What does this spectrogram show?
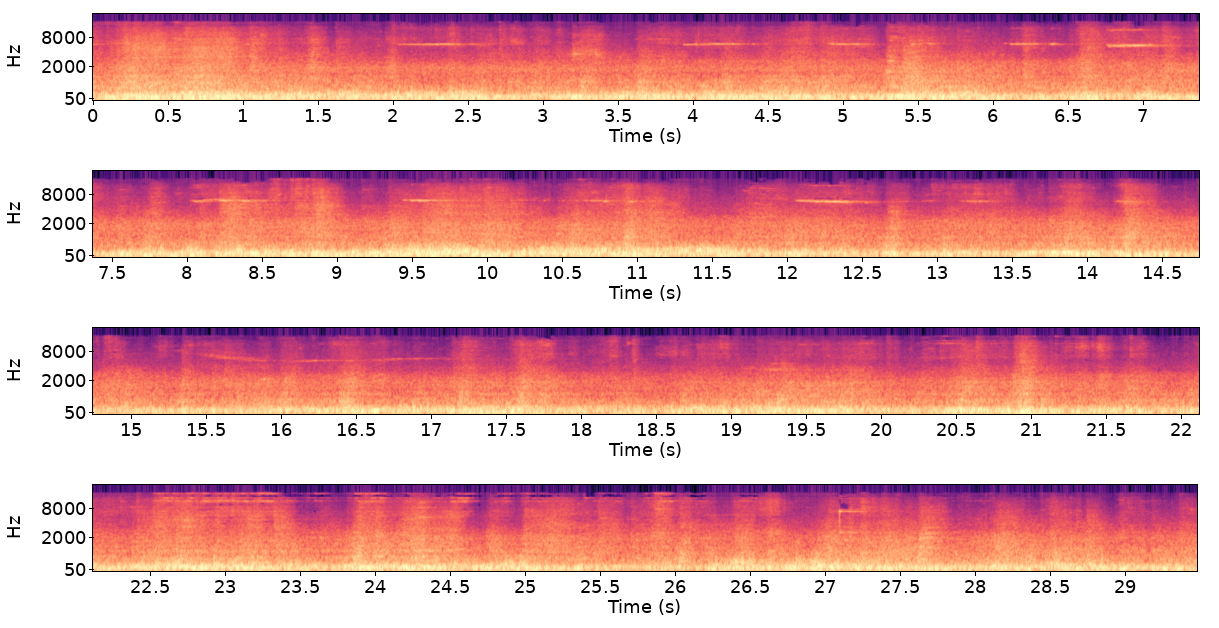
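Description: Norfolk Southern double-stack intermodal freight train rolling past close by: a steady rumble of well cars with wheels clicking over the rail joints. A thin, high wheel squeal comes and goes through the first half.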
